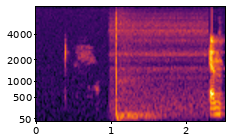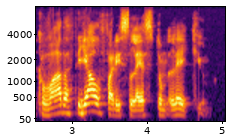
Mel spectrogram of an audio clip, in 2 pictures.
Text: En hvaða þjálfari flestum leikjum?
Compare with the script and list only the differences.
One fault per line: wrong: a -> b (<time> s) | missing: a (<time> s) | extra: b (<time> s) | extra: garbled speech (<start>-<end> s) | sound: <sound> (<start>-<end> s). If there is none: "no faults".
sound: thud (1.1-1.9 s)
